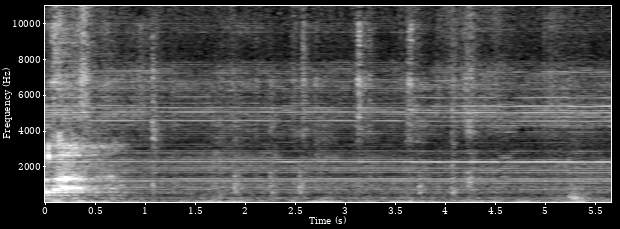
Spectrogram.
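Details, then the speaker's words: Optoma HD26 DLP projector powering on after repair of color wheel squealing caused by heat-loosened foam cutting into the wheel; soft steady whir and faint hum, no clicking or scraping, color wheel and fan normal. "okay we got our read standby light and I should hit the power button we should hear the color wheel spin up and it should be happy"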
